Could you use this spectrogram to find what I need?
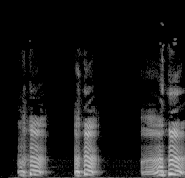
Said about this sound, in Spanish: En una noche de domingo, un estudiante universitario está intentando adelantar los trabajos de la semana, cuando de repente sus actividades son interrumpidas por un sonido agudo, repentino, inesperado, del llanto de un bebé.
